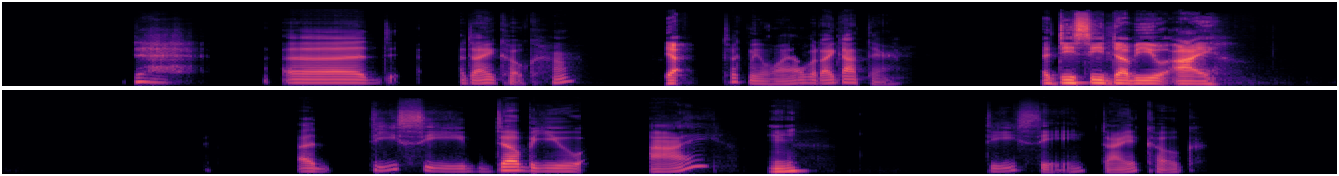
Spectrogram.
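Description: A man talks casually into a close microphone, with pauses.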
